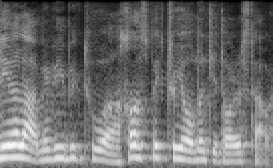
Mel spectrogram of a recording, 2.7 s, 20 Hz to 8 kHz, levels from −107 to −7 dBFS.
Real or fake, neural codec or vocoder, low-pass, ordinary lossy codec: fake; codec, 16 kHz, 2 kbps, X-Codec, WavLM features, trained on Multilingual LibriSpeech; none; none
